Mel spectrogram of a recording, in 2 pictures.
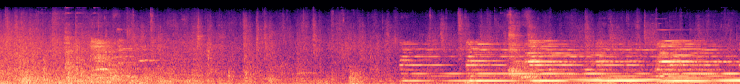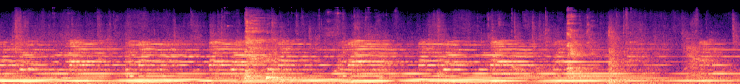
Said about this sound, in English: The bells will call us to worship.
